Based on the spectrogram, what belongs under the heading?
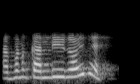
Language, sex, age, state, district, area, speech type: Odia, female, 45-60, Odisha, Dhenkanal, rural, conversation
